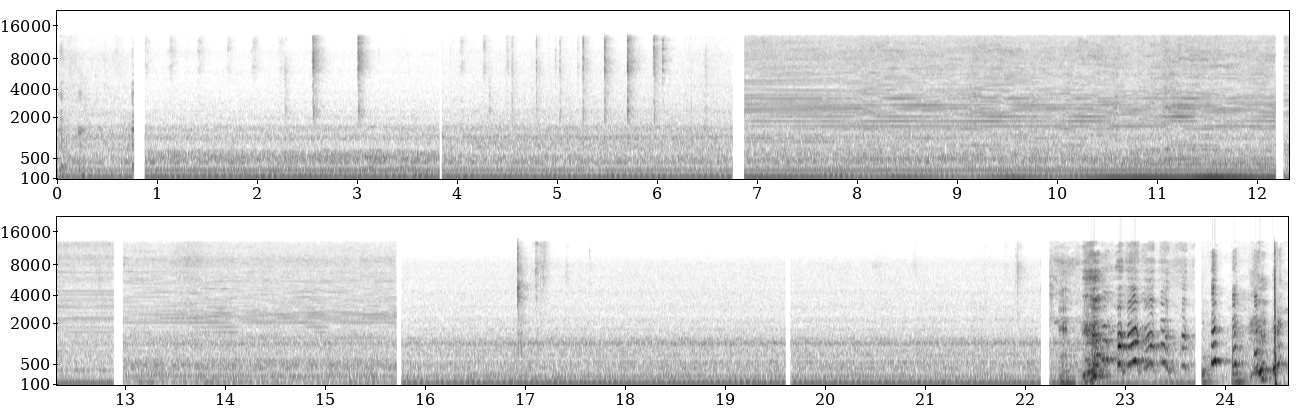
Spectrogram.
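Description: Electric hair clippers buzzing steadily while cutting hair, heard in several short takes joined by abrupt cuts. Voices and laughter come in near the end.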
